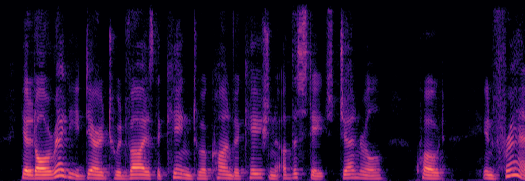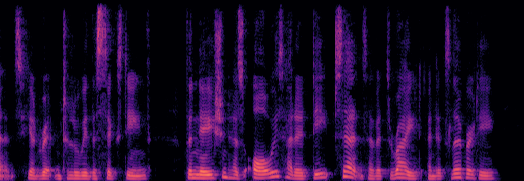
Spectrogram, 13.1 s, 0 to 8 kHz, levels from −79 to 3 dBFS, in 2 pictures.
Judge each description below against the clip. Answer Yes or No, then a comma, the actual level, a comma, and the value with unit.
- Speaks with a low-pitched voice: No, medium, 145 Hz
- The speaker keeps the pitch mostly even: No, average, 4.1 semitones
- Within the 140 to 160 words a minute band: No, average, 170 wpm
